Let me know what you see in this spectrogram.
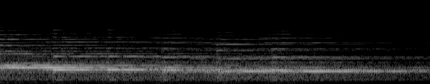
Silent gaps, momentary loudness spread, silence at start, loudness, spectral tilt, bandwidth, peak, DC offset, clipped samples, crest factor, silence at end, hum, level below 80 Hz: none; 11 LU; 0 s; -32 LUFS; -1 dB/octave; 6 kHz; -16 dBFS; under 0.1%; under 0.1%; 14 dB; 0 s; none; -76 dBFS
